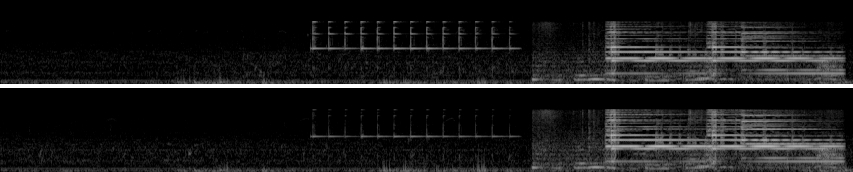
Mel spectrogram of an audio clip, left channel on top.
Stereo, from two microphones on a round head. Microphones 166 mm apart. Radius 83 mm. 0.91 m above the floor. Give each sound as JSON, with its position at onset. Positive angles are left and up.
{"t": 3.1, "sound": "tapping", "side_deg": 90}
{"t": 5.3, "sound": "a chime", "side_deg": -20}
